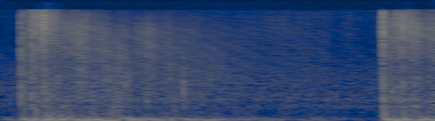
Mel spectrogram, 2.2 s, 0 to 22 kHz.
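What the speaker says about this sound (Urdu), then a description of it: "گولہ باری شدید تھی" Heavy cannon fire from 18th-century field artillery at the Battle of Buxar, 1764: a thunderous, long-ringing booming blast followed near the end by a second loud explosive report, with no voices.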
